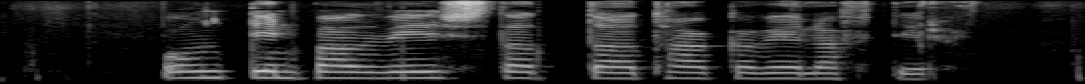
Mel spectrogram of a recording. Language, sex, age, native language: Icelandic, female, 12, Icelandic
